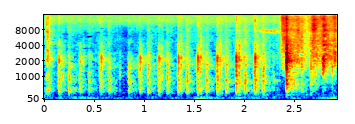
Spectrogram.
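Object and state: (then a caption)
Dry borlotti bean pod, beans loose inside. A dried borlotti bean pod is shaken, and the loose beans rattle inside in a rapid series of short, dry clicks, ending with a brighter, louder rattle. The loose beans show the pod is dry and ready for podding and storing.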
